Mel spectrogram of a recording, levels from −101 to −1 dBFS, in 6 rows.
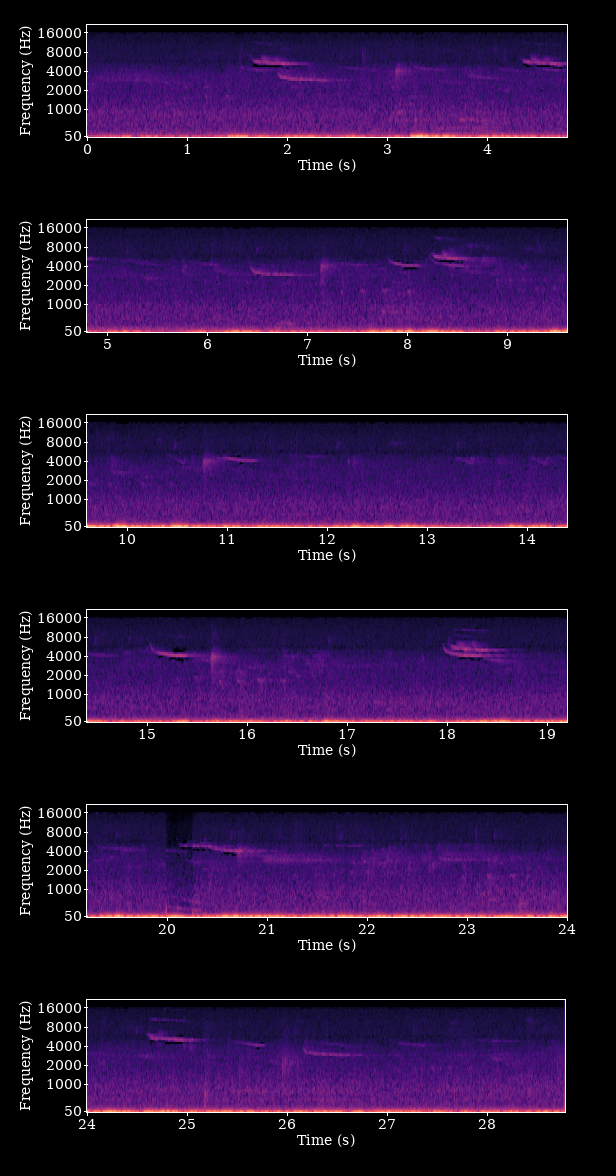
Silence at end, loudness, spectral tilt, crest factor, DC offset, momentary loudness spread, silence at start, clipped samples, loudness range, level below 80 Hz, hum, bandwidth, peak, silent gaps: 0 s; -45 LUFS; -5 dB/octave; 18 dB; under 0.1%; 16 LU; 0 s; under 0.1%; 8 LU; -34 dBFS; none; 5.8 kHz; -10 dBFS; none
